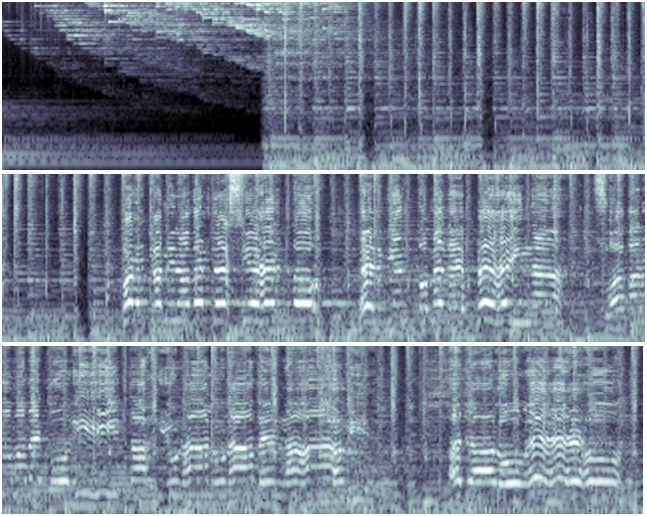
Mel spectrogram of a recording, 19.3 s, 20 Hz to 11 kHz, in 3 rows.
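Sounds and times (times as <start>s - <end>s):
tribute band playing a cover song: 2.6s - 19.2s.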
